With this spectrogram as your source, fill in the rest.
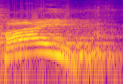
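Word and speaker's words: fight: तो कहां लिखो हाई एफ आई जी एच टी यहां कहां पढ़वी फाइट फाई टाइ जी एच साइलेंट है ना है ना जी साइलेंट तो डी कहां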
